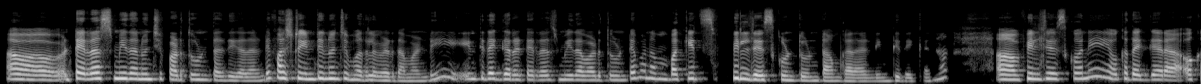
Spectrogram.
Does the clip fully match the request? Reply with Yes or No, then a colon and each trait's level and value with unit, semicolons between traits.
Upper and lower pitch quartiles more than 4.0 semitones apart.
Yes: average, 5.0 semitones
